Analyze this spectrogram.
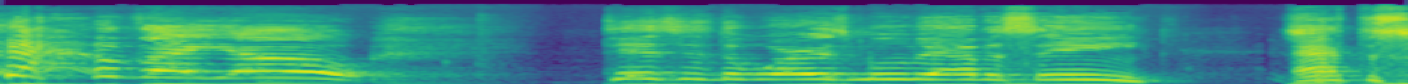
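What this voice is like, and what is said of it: Usual voice. Nothing is said of it.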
